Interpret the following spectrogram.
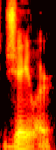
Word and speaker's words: Gaylor: two is against jailor it's spelled gaylor in the manual but it's not gaylor it's jailor he's a hideous fat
